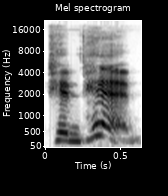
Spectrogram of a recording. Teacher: sort of a well-known Southernism that you say pin pin when you mean the thing you poke yourself with that has a needle on it or the thing you write with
